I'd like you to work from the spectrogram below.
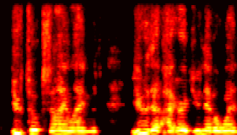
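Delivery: mock very high, screeching, screaming rant. Retelling how the coach called in January: imitating someone screaming. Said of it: "calls me and starts screaming at me".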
